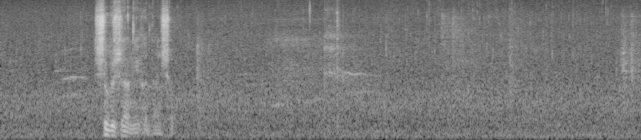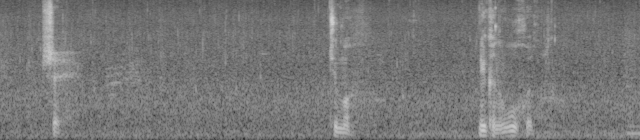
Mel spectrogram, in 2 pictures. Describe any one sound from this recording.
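A young man speaks calmly in short phrases, close by.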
